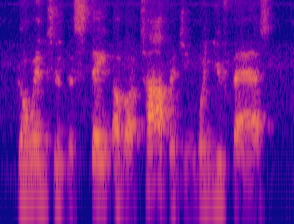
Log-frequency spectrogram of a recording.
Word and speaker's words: autophagy: It's pronounced autophagy.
